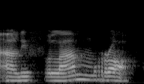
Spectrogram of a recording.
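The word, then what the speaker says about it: الر: cara membacanya Seperti apa Alif dibaca sesuai bunyi hurufnya ya Alif kemudian lemnya dibaca 6 harokat kemudian di sini ada hurufnya dibaca Dua harokat tetapi tanpa imbuhan Hamzah membacanya alif lam roh nanti tidak ada guna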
